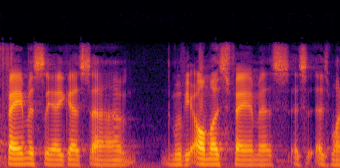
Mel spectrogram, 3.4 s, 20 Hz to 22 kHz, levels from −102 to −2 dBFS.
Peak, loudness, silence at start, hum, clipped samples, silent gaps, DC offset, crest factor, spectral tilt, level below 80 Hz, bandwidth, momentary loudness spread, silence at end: -4 dBFS; -23 LUFS; 0 s; none; under 0.1%; none; under 0.1%; 20 dB; -4.5 dB/octave; -56 dBFS; 7.8 kHz; 12 LU; 0 s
